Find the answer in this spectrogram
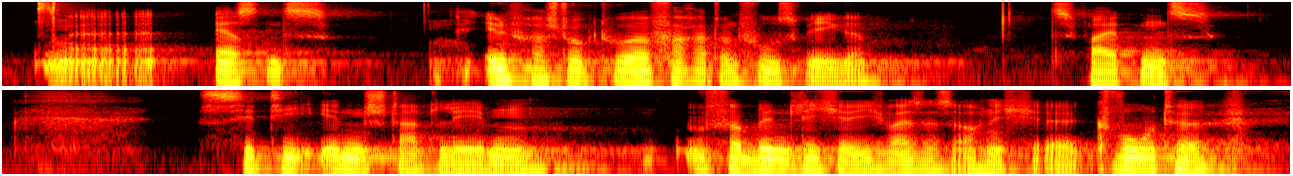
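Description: A man's dark, mellow, somewhat breathy voice at a very slow pace, with long, frequent pauses. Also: fairly low pitch for a man, fairly even intonation. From Essen, Ruhr area, Germany. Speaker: gallery owner. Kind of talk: interview.

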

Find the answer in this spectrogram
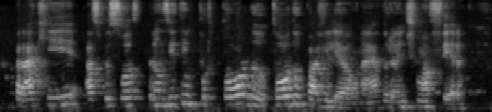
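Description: This woman's moderate pace and ordinary pitch variation come in a normal speaking voice. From São Leopoldo, Rio Grande do Sul, Brazil. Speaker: business administrator, retail researcher. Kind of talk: casual chat.

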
